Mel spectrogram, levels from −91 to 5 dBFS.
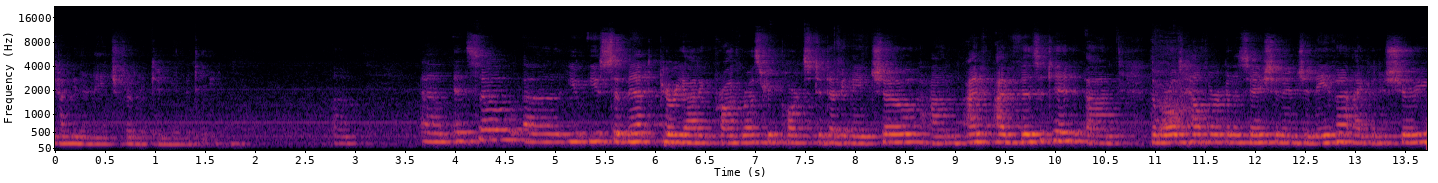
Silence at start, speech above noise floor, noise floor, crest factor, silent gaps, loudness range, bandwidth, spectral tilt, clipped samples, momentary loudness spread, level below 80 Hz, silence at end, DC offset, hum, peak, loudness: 0 s; 24 dB; -59 dBFS; 18 dB; none; 11 LU; 13.5 kHz; -5 dB/octave; under 0.1%; 15 LU; under -90 dBFS; 0 s; under 0.1%; none; -20 dBFS; -36 LUFS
